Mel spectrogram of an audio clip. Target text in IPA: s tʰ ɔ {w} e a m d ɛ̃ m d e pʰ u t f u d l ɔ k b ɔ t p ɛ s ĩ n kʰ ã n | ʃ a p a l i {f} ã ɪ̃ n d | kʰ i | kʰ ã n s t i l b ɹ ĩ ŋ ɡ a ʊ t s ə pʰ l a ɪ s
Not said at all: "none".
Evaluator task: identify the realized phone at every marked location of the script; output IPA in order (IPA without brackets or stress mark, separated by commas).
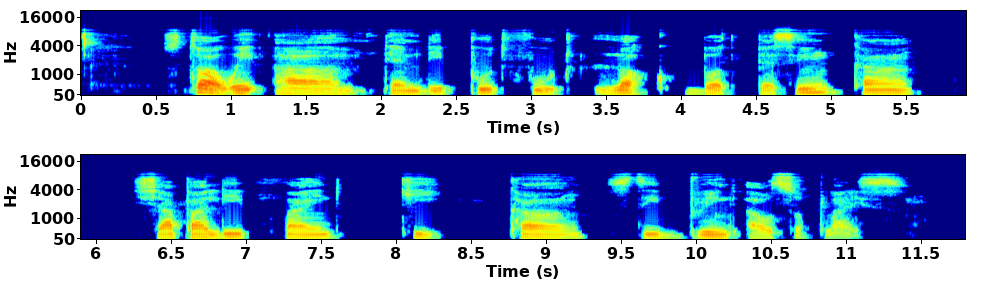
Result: w, f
